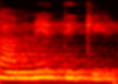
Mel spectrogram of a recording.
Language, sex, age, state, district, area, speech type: Bengali, female, 18-30, West Bengal, Purulia, urban, read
